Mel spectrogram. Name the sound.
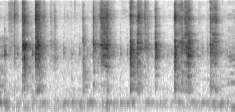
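stirring ground mint into sugar syrup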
